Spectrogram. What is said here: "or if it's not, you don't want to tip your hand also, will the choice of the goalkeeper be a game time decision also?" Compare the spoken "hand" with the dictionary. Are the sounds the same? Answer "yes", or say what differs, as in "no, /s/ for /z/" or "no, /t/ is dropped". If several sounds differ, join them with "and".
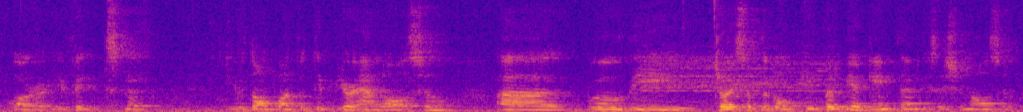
yes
